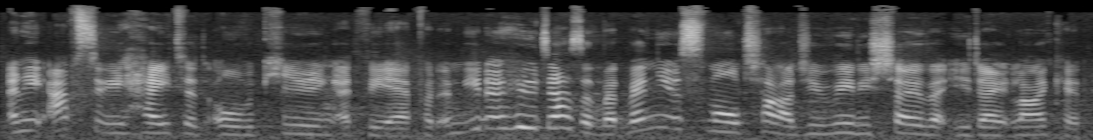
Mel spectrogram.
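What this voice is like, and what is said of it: German speaker with British accent. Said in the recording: “she's German, but she has a British accent. And it's this very weird combination ... I don't know whether I'm listening to a German accent or an English accent ... bit of both”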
